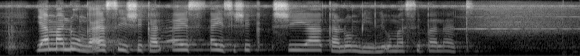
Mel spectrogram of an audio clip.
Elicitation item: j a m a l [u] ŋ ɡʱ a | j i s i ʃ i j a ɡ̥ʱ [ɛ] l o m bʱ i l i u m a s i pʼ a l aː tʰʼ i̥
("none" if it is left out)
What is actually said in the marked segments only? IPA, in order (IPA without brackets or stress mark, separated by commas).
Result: u, a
